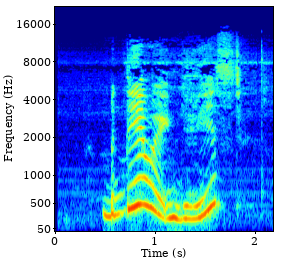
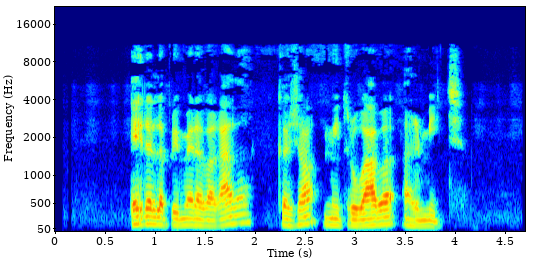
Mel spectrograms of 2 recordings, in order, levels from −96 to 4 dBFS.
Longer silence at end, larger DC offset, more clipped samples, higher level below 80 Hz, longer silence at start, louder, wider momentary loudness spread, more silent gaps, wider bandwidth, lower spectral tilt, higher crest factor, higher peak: second, 0.35 s vs 0.65 s; neither; neither; second, -68 dBFS vs -60 dBFS; second, 0.5 s vs 0.75 s; about the same, -20 LUFS vs -22 LUFS; first, 18 LU vs 12 LU; neither; first, 14 kHz vs 11.5 kHz; second, -3.5 dB/octave vs -5.5 dB/octave; about the same, 16 dB vs 20 dB; second, -6 dBFS vs -2 dBFS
